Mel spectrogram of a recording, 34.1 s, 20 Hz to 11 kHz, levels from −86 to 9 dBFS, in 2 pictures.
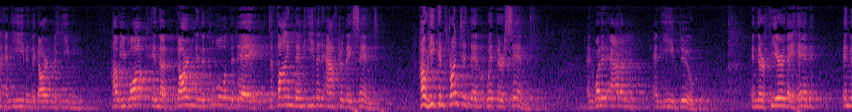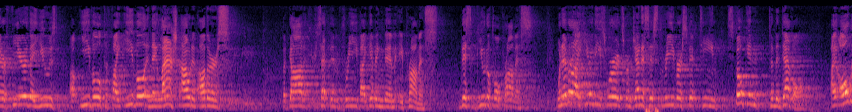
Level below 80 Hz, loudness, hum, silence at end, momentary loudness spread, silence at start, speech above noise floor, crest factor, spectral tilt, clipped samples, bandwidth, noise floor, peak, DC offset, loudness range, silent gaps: -44 dBFS; -21 LUFS; none; 0 s; 17 LU; 0 s; 26 dB; 22 dB; -5 dB/octave; under 0.1%; 9.6 kHz; -46 dBFS; 0 dBFS; under 0.1%; 6 LU; none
